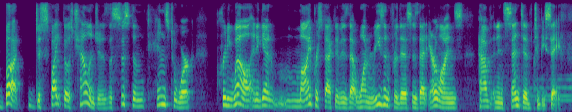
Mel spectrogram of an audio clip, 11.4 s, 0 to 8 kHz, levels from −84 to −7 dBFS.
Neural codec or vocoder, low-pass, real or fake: none; 7.2 kHz; real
